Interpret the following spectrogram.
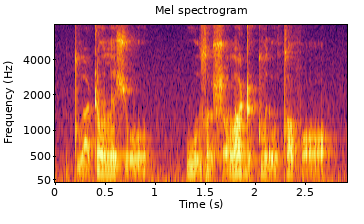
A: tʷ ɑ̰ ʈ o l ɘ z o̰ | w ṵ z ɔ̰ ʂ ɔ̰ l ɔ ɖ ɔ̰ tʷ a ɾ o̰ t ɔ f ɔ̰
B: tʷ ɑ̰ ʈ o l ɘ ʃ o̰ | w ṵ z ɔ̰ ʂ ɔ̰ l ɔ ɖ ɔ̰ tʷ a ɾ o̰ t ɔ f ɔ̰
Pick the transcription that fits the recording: B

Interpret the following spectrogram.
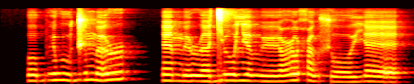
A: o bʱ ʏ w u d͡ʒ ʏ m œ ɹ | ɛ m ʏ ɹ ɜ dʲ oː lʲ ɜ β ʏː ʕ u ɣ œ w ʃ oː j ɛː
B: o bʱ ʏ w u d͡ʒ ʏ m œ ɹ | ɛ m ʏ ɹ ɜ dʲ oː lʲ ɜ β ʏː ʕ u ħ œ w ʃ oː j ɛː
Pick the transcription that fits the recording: B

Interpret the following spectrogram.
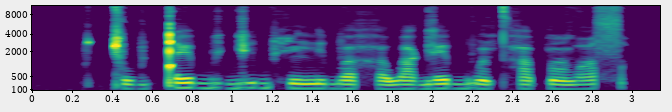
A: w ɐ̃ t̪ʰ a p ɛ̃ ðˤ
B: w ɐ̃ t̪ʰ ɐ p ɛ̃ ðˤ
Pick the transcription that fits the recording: A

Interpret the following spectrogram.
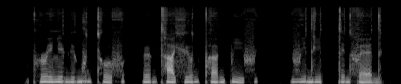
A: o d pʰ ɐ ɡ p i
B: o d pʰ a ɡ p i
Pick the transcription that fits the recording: A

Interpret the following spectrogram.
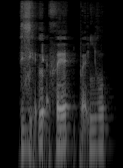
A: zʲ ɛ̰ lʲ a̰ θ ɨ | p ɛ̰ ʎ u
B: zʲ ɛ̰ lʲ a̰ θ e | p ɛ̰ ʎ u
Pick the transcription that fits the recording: B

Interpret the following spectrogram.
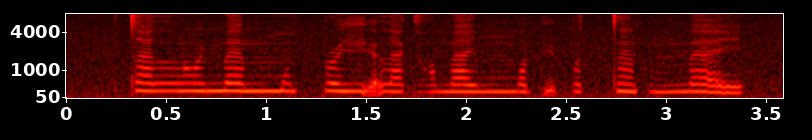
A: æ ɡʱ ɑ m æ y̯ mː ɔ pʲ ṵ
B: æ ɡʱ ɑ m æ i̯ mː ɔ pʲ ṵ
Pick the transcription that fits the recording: B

